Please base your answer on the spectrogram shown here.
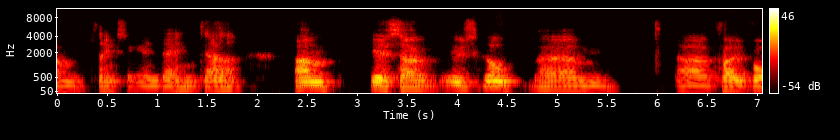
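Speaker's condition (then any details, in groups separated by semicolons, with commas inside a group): Motor neurone disease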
